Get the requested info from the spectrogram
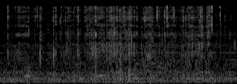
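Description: Plastic wrapping crinkling close to the microphone: a dense, irregular rustle full of small crackles.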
